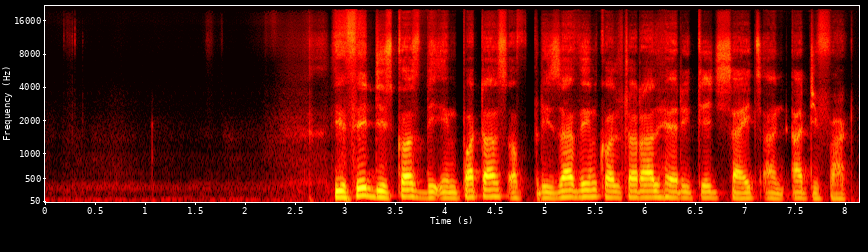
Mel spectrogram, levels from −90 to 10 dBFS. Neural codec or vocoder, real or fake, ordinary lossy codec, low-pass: autoencoder, 48 kHz, 32 numbers a frame, DAC-VAE, trained on Japanese speech; fake; none; none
